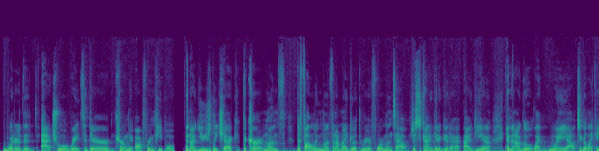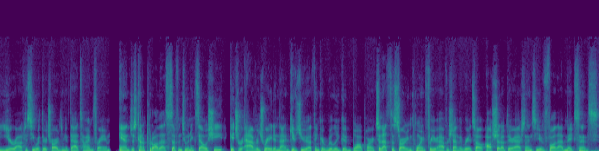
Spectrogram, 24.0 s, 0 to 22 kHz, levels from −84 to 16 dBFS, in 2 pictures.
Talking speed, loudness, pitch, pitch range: 275 wpm, -19 LUFS, 110 Hz, 100-115 Hz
